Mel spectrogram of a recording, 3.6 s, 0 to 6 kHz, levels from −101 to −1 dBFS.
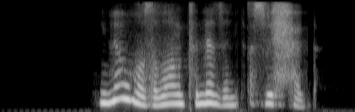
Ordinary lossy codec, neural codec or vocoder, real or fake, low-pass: AAC, 24 kbps; codec, 16 kHz in and 24 kHz out, 0.4 kbps, LongCat-Audio-Codec, four codebook decoder; fake; 5.4 kHz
